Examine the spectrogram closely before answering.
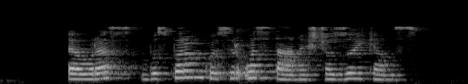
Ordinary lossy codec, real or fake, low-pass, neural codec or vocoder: MP3, 24 kbps; real; 7.2 kHz; none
